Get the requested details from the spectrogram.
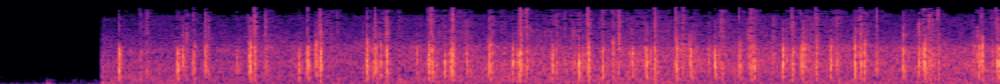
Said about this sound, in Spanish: Bueno, pues sabéis qué es esto. Estos son los jugadores del Athletic y su entrenador aplaudiendo a un San Mamés vacío.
